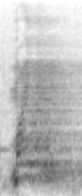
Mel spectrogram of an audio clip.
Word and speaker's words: Michael: And then you'll have Michael, and the CH sounds like a K, right?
